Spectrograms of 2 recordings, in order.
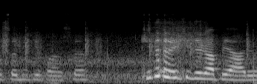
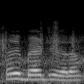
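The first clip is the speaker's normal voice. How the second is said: ordinary delivery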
